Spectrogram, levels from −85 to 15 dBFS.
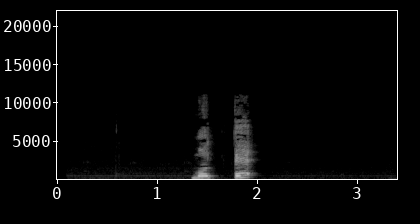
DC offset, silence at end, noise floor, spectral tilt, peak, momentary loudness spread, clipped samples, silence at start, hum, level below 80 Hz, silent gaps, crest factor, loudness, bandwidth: under 0.1%; 1.45 s; -76 dBFS; -3 dB/octave; -6 dBFS; 12 LU; under 0.1%; 1.35 s; none; -86 dBFS; none; 24 dB; -23 LUFS; 10.5 kHz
